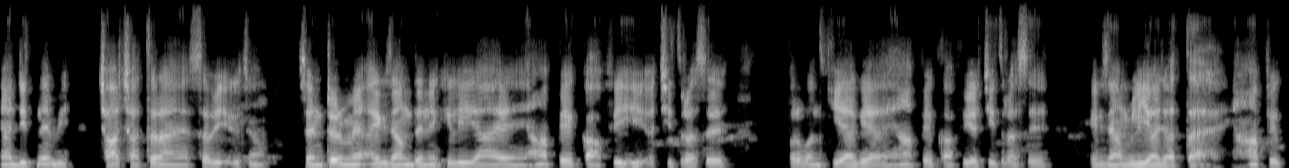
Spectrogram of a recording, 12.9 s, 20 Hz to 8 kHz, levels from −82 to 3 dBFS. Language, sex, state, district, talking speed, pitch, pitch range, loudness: Hindi, male, Uttar Pradesh, Etah, 185 wpm, 115 Hz, 110-115 Hz, -20 LUFS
